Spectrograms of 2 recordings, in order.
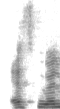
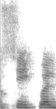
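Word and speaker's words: SQL: एसक्यूएल भी पढ़ते हैं और इसको सीक्वल भी प्रोनाउंस किया जाता है।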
